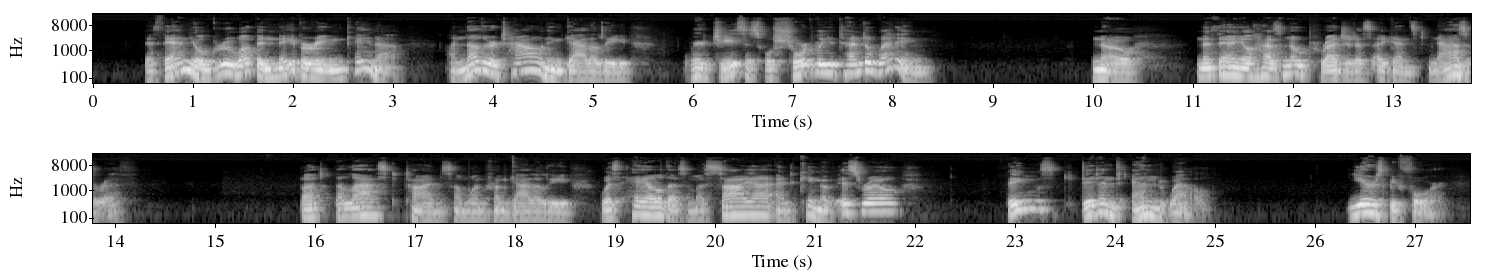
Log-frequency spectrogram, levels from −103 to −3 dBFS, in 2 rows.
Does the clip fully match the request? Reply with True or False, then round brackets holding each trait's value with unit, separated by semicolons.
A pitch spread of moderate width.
False (8.4 semitones)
